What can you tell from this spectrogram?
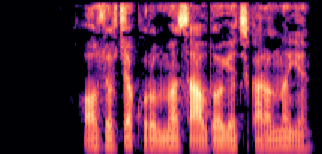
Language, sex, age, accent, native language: Uzbek, male, 18-24, Samarqand, Uzbek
